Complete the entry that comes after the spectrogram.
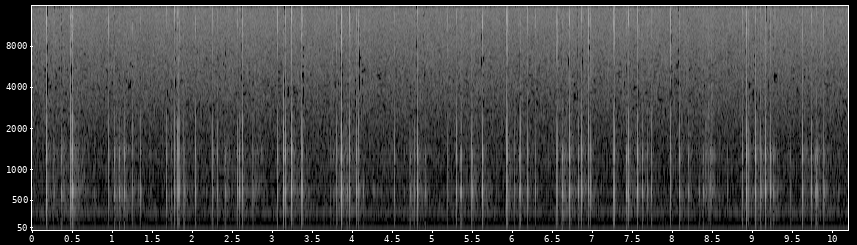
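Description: Fingernails tap and scratch on the cover of a closed, solid navy faux-leather hardcover notebook held at an angle. Quick, dry clicks come in irregular clusters, each with a short, hollow mid-range tone around 620 Hz and almost no ring. Soft scratching fills the quiet gaps between the clusters.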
